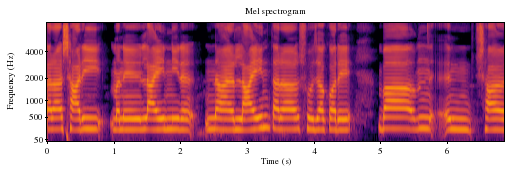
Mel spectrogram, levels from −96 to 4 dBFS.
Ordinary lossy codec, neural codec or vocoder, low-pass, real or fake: none; none; none; real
